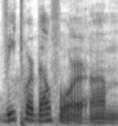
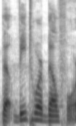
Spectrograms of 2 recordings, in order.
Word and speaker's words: Vitor Belfort: He's going to fight Vitor Belfort, retired UFC fighter.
